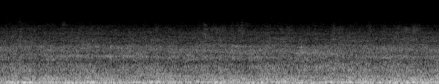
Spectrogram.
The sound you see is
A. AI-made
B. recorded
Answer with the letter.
B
